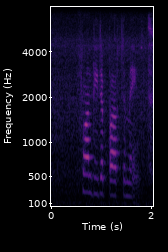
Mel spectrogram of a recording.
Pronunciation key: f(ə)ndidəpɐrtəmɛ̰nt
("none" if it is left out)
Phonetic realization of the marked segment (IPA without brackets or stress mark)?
ɐ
